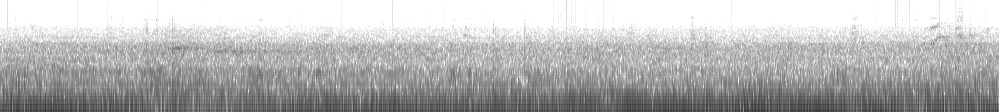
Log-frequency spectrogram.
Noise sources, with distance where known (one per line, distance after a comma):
unidentified human voice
